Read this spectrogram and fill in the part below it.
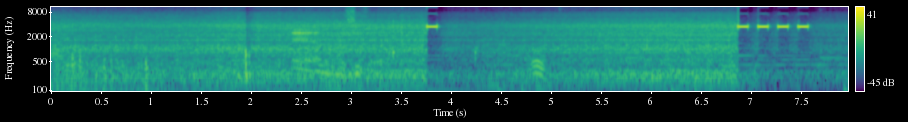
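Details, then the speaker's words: Carbon monoxide monitor in a van with an HCalory diesel heater, windows cracked open; a single shrill high beep then a quick run of four beeps over a steady fan hum; alarm going off as a demonstration. "side so if I do have some poisonous gases it'll go off just like that"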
